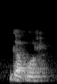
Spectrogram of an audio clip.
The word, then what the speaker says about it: Gabor: No, es que se pronuncia algo así como Gabor.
